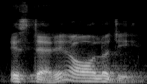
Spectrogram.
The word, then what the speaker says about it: stereology: इसकी प्रोनाउंसिएशन है स्टेरियोलॉजी।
